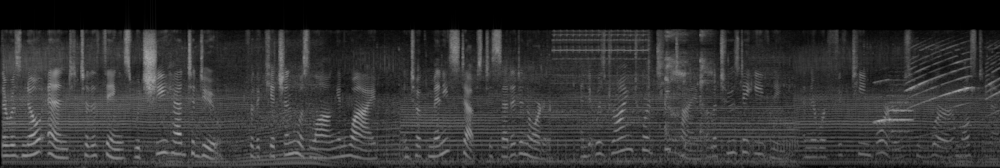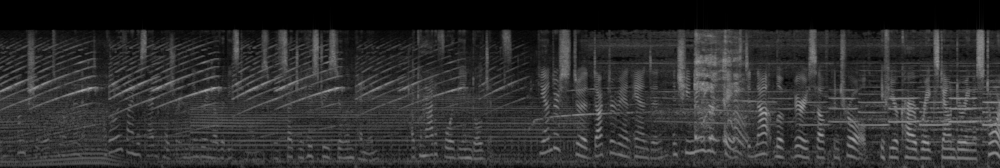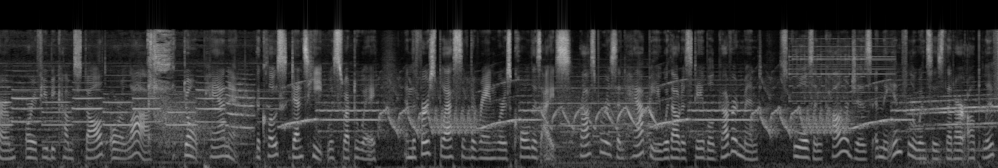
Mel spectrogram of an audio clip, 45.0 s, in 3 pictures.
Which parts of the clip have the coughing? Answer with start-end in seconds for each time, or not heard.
9.9-10.8, 25.4-26.2, 32.2-32.6.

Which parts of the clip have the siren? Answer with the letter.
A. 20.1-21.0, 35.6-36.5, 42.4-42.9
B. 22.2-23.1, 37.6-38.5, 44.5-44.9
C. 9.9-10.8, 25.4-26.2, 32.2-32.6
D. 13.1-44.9
D.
